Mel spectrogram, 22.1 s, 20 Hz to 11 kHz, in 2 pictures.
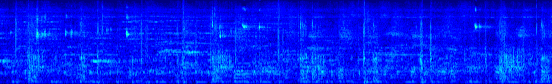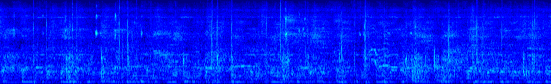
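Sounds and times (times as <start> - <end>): arena music with low beat: 0.0 - 22.0
basketballs bouncing on court: 0.0 - 22.0.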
